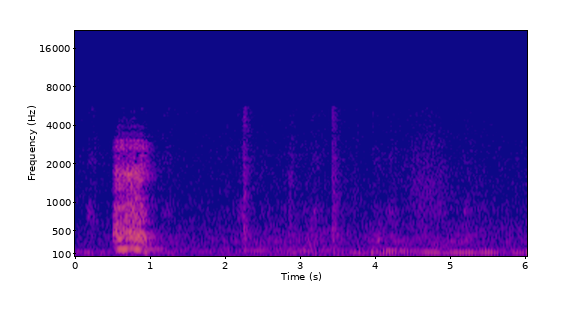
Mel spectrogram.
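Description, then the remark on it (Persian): A single loud, harsh throat clearing bursts out near the start as someone has a coughing fit, followed by faint ticking clicks and a low steady hum in otherwise quiet surroundings. “نه من صرفم میگیره نبادم اشتراف کنم نه نه نه الان آروم میشم.”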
